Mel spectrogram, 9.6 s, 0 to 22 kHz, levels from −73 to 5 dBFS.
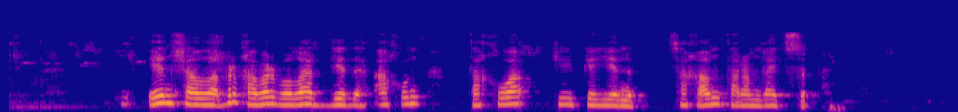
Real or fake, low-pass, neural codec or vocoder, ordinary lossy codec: real; 7.2 kHz; none; AAC, 32 kbps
